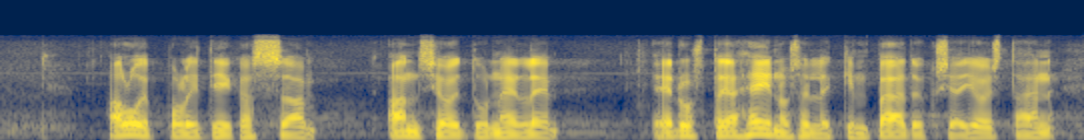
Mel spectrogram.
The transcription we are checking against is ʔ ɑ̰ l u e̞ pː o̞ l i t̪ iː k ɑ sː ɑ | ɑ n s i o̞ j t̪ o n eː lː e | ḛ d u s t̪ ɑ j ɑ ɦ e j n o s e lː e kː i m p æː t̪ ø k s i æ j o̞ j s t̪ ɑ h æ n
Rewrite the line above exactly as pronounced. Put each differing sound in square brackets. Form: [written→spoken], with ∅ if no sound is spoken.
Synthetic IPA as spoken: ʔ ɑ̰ l u e̞ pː o̞ l i t̪ iː k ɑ sː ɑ | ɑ n s i o̞ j t̪ [o→u] n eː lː e | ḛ d u s t̪ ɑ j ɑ ɦ e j n o s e lː e kː i m p æː t̪ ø k s i æ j o̞ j s t̪ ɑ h æ n

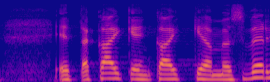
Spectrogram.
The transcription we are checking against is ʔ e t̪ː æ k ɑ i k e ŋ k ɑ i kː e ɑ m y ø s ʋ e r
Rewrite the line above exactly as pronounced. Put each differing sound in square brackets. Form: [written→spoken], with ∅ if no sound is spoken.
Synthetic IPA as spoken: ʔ e t̪ː æ k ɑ i k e ŋ k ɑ i kː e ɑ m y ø s ʋ e r

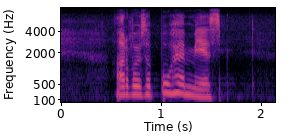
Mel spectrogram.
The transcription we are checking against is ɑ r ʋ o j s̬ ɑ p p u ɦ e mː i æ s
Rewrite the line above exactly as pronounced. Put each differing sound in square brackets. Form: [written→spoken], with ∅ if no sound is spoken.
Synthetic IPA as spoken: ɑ r ʋ o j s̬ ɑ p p u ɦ e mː i [æ→e] s

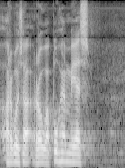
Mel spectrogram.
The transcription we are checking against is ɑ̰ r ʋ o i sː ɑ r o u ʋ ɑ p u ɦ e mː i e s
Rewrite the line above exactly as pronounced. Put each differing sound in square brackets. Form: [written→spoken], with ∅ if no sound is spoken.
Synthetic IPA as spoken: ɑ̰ r ʋ o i [sː→s] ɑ r o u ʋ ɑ p u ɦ e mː i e s

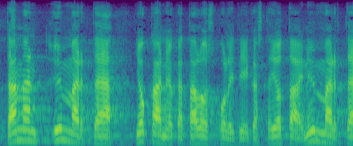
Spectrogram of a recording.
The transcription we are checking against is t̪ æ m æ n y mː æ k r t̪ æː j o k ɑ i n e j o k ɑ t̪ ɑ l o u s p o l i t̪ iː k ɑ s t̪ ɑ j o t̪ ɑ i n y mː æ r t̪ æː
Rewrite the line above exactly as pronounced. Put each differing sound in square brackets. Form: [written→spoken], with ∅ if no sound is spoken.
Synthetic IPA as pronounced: t̪ æ m æ n y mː æ [k→∅] r t̪ æː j o k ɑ i n e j o k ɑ t̪ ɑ l o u s p o l i t̪ iː k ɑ s t̪ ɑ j o t̪ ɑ i n y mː æ r t̪ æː

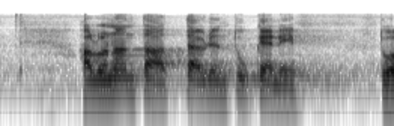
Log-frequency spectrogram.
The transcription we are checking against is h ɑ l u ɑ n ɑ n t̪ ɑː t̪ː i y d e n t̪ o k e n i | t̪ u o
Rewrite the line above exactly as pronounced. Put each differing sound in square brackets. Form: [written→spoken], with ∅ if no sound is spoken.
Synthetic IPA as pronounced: h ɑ l u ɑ n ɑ n t̪ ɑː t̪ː [i→æ] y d e n t̪ [o→u] k e n i | t̪ u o

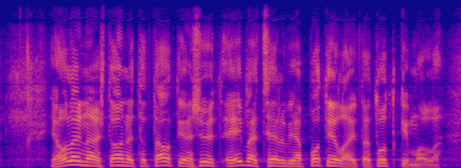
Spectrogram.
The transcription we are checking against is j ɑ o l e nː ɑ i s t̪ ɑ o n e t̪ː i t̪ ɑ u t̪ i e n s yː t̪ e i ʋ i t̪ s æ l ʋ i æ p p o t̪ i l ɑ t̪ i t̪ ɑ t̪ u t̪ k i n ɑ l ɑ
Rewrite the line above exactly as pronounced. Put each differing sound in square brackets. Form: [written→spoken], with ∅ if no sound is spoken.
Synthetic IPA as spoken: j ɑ o l e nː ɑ i s t̪ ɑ o n e t̪ː [i→æ] t̪ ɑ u t̪ i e n s yː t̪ e i ʋ [i→æ] t̪ s [æ→e] l ʋ i æ p p o t̪ i l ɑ [t̪→∅] i t̪ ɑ t̪ u t̪ k i [n→m] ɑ [l→lː] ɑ

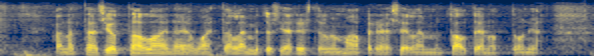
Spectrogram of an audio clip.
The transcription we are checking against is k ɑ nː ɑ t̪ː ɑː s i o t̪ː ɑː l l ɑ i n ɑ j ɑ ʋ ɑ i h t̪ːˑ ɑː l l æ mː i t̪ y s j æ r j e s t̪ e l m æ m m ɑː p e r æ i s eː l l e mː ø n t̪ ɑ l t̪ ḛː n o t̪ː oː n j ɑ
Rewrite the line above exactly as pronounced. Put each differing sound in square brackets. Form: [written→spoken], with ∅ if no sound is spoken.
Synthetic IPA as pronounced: k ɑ nː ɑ t̪ː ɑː s i o t̪ː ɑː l l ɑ i n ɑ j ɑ ʋ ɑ i h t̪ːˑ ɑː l l æ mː i t̪ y s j æ r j e s t̪ e l m æ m m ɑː p e r æ i s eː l l [e→æ] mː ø n t̪ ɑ l t̪ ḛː n o t̪ː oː n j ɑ

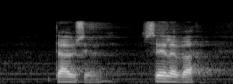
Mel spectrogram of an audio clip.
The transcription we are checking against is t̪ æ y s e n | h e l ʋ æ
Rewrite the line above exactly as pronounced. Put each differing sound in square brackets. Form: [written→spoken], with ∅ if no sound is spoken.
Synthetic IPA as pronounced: t̪ æ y s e n | [h→s] e l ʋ æ

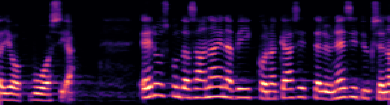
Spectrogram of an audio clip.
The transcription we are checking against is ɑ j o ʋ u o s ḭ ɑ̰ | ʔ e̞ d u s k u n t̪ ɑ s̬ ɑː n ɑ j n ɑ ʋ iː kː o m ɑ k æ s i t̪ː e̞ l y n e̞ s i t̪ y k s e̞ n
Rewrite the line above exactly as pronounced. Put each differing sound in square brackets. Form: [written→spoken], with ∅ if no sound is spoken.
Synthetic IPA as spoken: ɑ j o ʋ u o s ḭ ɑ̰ | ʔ e̞ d u s k u n t̪ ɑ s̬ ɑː n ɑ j n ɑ ʋ iː kː o [m→n] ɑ k æ s i t̪ː e̞ l y n e̞ s i t̪ y k s e̞ n

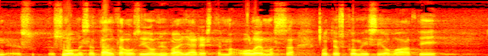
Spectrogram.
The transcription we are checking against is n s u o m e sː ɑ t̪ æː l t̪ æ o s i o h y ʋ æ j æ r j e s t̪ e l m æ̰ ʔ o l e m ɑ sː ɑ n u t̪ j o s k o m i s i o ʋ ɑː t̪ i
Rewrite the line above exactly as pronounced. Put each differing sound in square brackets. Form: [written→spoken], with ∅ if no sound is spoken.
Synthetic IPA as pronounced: n s u o m e sː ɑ t̪ [æː→æ] l t̪ æ o s i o h y ʋ æ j æ r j e s t̪ e l m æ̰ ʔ o l e m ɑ sː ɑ [n→m] u t̪ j o s k o m i [s→sː] i o ʋ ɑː t̪ [i→iː]

